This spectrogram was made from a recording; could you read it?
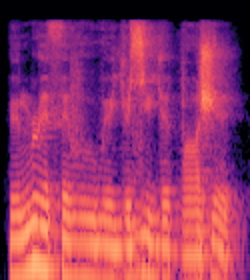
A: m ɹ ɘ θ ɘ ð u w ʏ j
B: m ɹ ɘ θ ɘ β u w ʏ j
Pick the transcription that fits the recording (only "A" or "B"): B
